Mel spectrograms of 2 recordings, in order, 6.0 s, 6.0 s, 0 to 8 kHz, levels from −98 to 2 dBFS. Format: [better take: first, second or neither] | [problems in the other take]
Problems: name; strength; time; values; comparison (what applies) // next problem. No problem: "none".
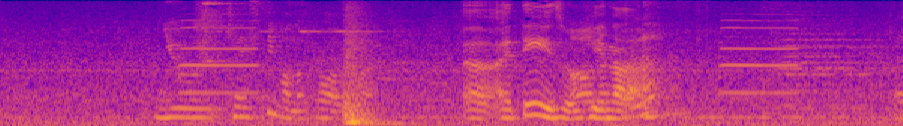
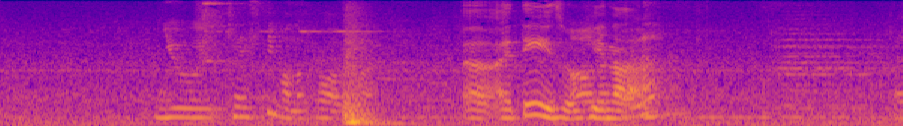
second | background sound (Wind instrument, woodwind instrument); 11 dB below the speech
